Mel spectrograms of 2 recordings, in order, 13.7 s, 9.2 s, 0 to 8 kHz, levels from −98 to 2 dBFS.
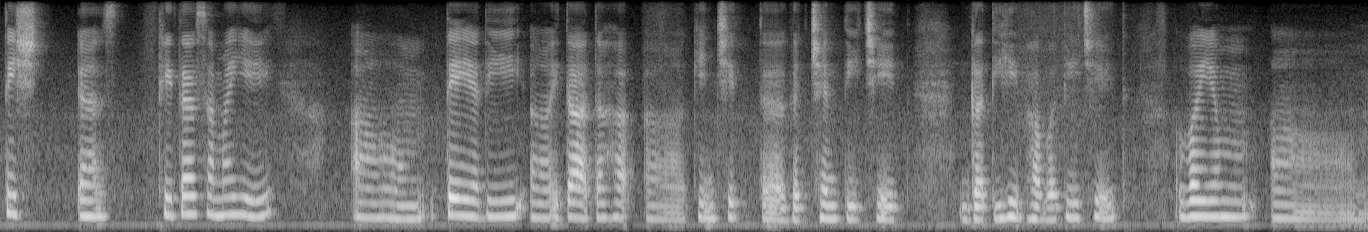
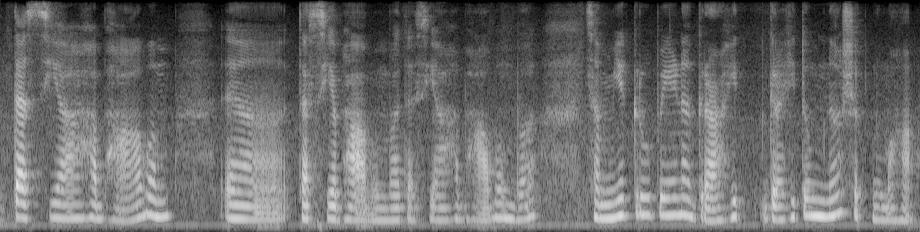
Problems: constant background noise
